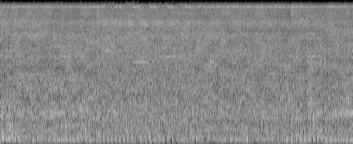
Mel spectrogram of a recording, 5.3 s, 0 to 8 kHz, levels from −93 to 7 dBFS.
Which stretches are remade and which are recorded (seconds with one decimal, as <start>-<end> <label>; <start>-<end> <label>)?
0.0-1.5 remade; 1.5-2.9 recorded; 2.9-5.3 remade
